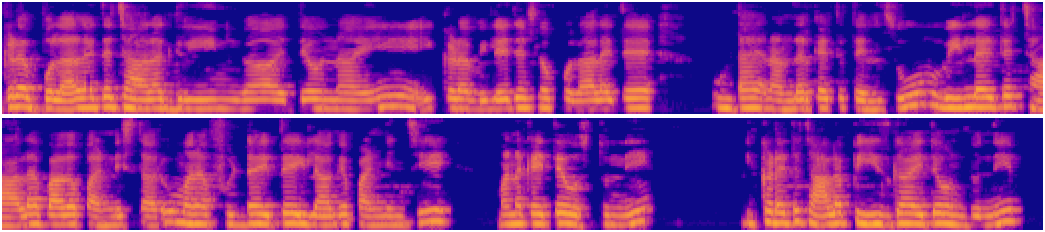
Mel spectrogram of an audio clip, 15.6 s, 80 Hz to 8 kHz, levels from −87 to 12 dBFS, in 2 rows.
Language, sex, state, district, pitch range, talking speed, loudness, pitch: Telugu, female, Telangana, Karimnagar, 190-220 Hz, 125 wpm, -16 LUFS, 205 Hz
